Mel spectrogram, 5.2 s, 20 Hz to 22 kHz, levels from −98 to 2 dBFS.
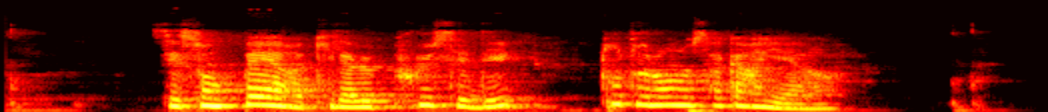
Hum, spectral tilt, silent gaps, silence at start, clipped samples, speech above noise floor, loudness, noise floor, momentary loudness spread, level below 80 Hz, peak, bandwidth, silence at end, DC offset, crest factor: none; -6 dB/octave; none; 0.8 s; under 0.1%; 50 dB; -19 LUFS; -67 dBFS; 12 LU; -50 dBFS; -2 dBFS; 7.6 kHz; 1.05 s; under 0.1%; 18 dB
